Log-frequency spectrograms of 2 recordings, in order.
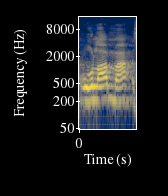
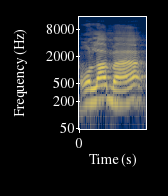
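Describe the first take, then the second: First: It begins with a light glottal catch. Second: It begins with a deep throat-squeezed consonant. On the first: The word means very painful ones. The speaker calls it wrong. "salah membaca ulama dengan hamzah" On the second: The word means scholars. The speaker calls it right. "bidhamil aini al-muhmalati wa fathil lami"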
